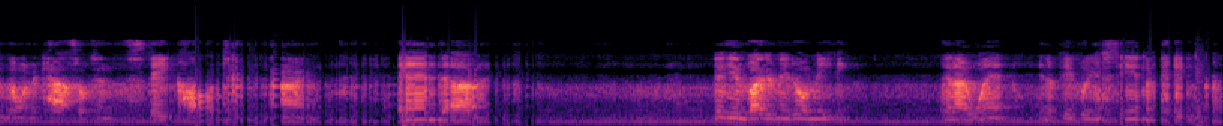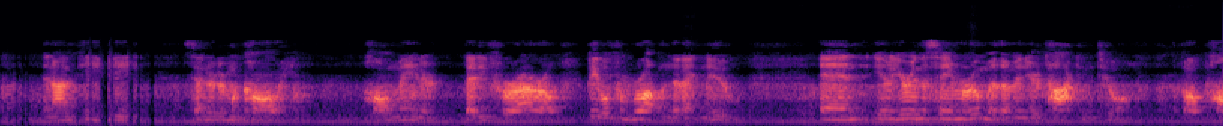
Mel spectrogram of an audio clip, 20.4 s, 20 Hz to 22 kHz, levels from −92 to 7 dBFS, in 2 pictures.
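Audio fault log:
1.39–4.55 s, 9.17–10.45 s and 10.83–11.49 s: repeated packet loss (robotic sound). The audio turns choppy, with rapid dropouts of up to 75 ms patched by stretching the preceding sound. Roughly a third to two fifths of each stretch is filled this way.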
